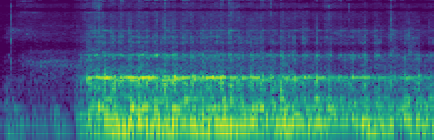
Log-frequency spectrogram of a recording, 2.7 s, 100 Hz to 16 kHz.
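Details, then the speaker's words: Kenworth T600 semi truck alternator removed and spun freely: rough, gritty rumble with a thin ringing whine from badly worn bearings; alternator being replaced. "Got the alternator off. It's over here on the back of the truck. And you can tell how bad the bearings are in it. You can hear that."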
